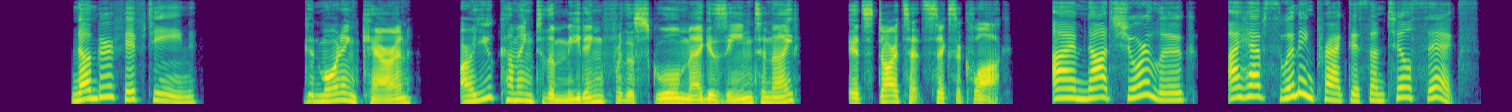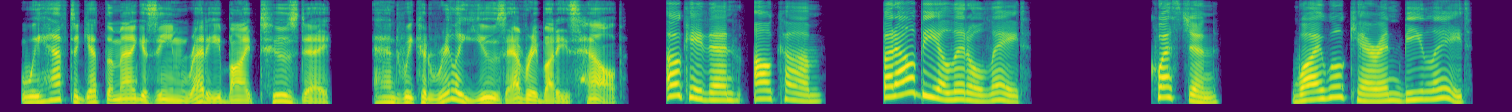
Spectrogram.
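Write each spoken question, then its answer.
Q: Why will Karen be late?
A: She has swimming practice until 6.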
